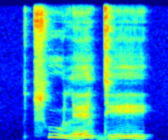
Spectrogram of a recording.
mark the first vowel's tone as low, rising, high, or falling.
falling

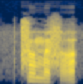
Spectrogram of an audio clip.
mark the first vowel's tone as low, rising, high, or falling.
high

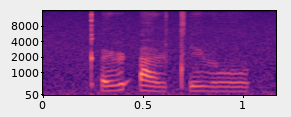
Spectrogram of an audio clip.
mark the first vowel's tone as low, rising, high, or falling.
rising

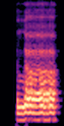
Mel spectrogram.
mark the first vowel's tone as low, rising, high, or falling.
high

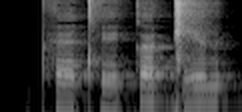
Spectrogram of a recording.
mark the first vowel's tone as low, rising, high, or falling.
low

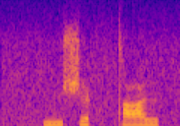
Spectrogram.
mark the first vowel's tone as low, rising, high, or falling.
low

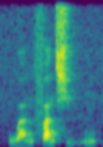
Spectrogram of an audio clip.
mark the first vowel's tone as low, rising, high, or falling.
rising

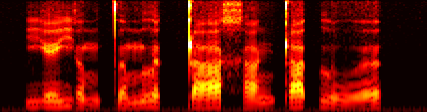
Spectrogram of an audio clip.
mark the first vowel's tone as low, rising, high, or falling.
rising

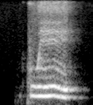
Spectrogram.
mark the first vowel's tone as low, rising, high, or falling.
falling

